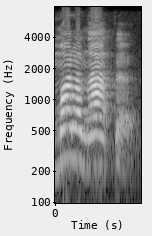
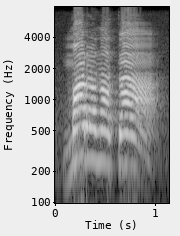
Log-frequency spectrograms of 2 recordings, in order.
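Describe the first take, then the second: First: It is said in the Protestant pronunciation. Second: It is said in the Catholic pronunciation. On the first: "como dizem nossos irmãos separados, os evangélicos" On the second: "como dizemos nós católicos"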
